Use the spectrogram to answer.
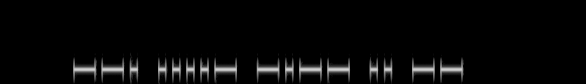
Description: Morse code, heard as a keyed tone, about 17 wpm, 700 Hz. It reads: G4YIM
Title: DXCC-100 Call Signs - 5 Characters - Repeated 3x - 17wpm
